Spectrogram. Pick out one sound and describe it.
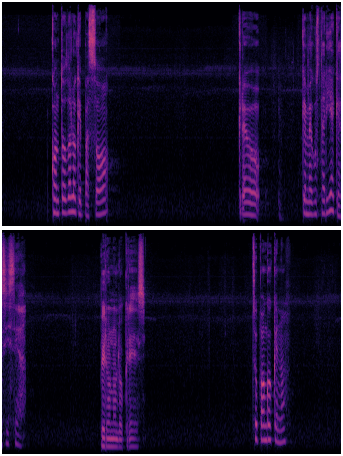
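A teenage girl speaks quietly and hesitantly, close by.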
